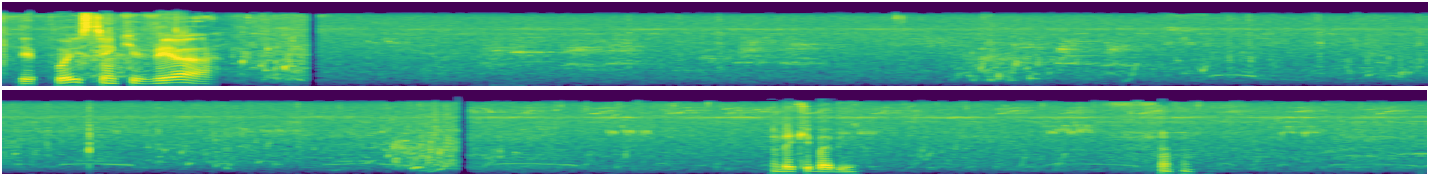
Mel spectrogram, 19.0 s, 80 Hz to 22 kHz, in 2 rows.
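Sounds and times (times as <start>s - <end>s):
flowing river water hiss: 0.0s - 19.0s.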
